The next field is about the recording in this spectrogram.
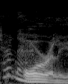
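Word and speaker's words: aurally: women are more hourly orally is how it's pronounced but if I say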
